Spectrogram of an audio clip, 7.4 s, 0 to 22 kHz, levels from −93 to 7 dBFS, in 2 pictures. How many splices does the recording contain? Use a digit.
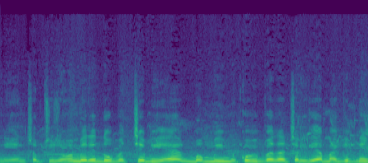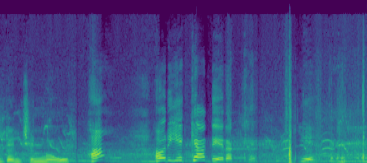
1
